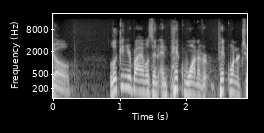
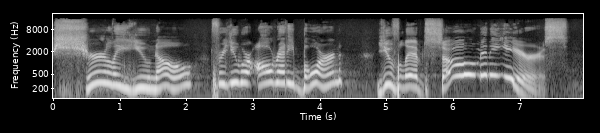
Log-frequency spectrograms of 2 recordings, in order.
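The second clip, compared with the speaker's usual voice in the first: very high, swooping, mocking and sarcastic tone; 11 semitones higher than usual. Reading God's words to Job aloud, showing the common reading, sarcastic. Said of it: "Did any of you read it sarcastically?".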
